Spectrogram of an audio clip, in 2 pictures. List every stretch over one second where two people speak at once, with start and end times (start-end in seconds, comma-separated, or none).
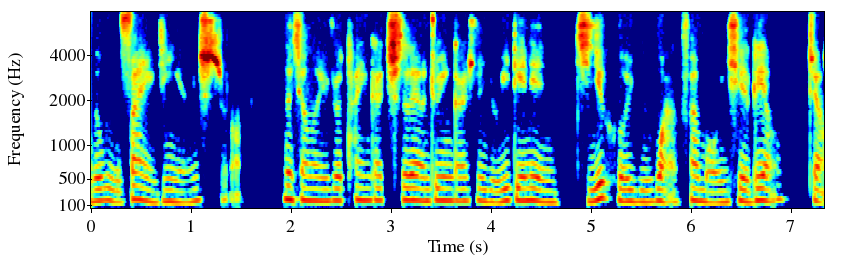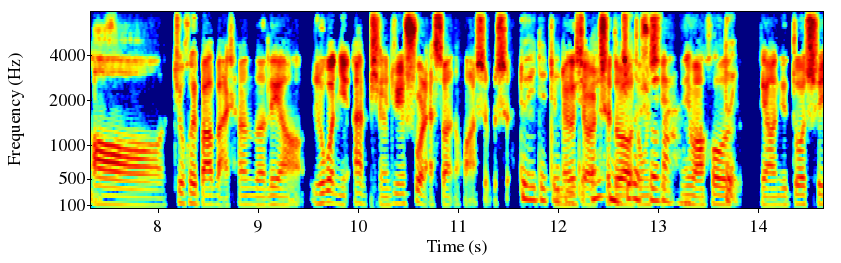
11.9-13.9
